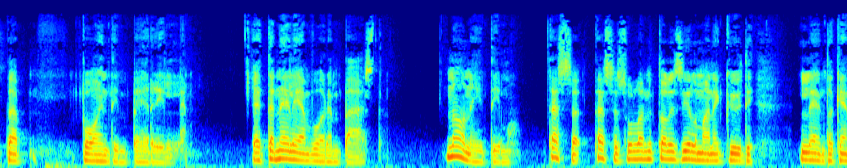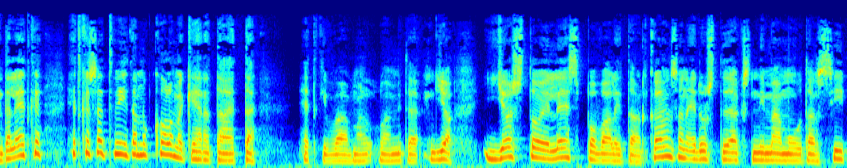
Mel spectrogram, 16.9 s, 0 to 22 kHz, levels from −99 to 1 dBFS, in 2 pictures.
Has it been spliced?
no; 0 cuts

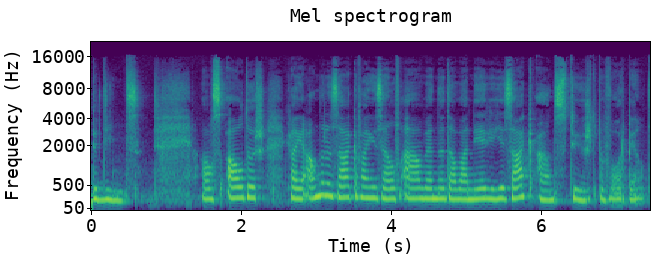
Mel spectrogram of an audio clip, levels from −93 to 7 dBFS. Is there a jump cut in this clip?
yes; 1 cut; at 1.3 s

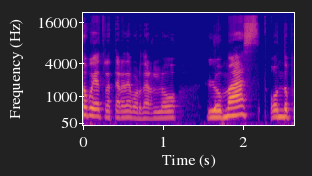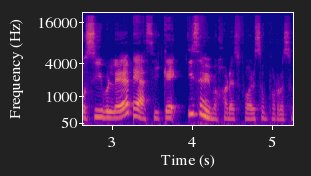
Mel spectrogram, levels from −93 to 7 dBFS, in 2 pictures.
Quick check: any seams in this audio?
yes; 2 cuts; at 2.2 s, 3.3 s

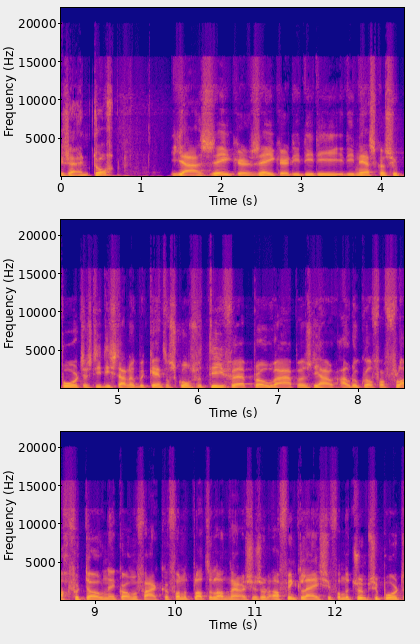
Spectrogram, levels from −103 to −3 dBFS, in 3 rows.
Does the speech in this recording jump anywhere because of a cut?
no; 0 cuts

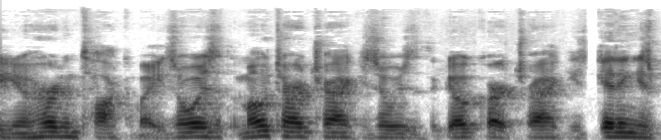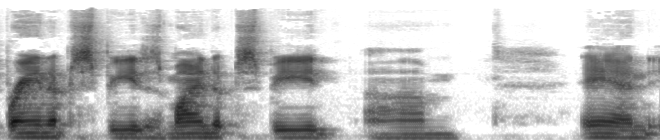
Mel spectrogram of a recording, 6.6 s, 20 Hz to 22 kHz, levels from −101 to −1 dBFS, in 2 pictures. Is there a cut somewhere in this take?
yes; 1 cut; at 2.9 s

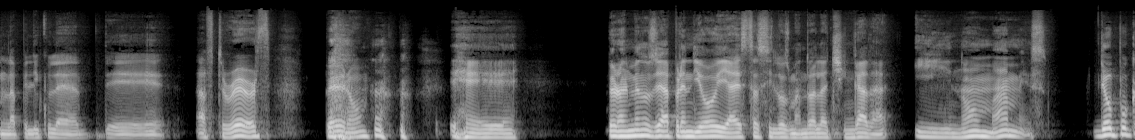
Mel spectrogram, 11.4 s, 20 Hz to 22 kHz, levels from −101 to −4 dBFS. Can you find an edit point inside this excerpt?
no; 0 cuts

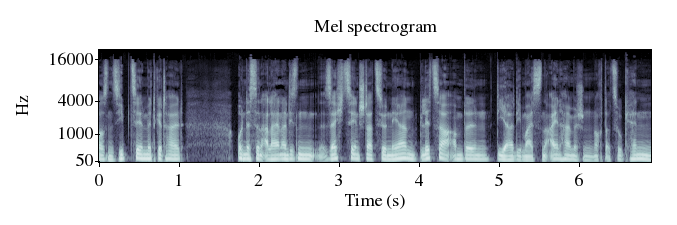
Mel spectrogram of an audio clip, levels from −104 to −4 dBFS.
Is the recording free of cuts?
no; 1 cut; at 4.9 s

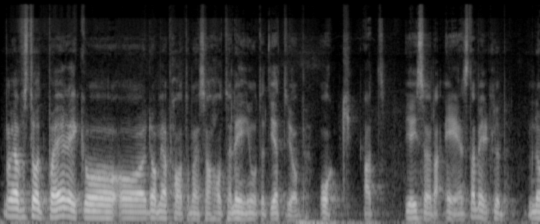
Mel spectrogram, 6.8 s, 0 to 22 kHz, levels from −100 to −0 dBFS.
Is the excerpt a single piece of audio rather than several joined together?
yes; 0 cuts

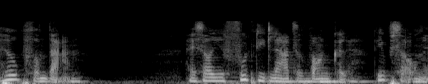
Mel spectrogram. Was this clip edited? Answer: no; 0 cuts

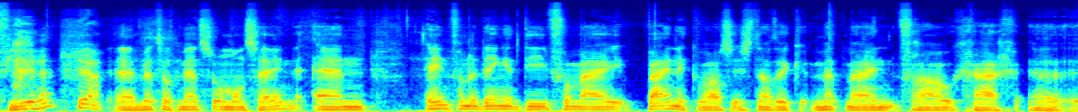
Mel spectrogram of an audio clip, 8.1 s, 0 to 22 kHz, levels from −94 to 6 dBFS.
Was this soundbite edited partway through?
no; 0 cuts

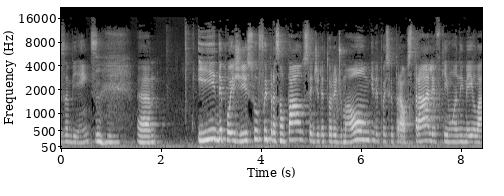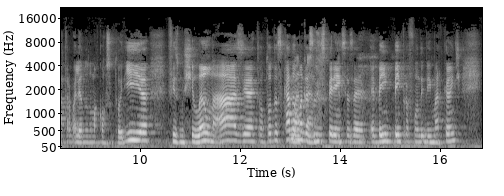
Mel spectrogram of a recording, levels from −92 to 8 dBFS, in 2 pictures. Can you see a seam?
no; 0 cuts

